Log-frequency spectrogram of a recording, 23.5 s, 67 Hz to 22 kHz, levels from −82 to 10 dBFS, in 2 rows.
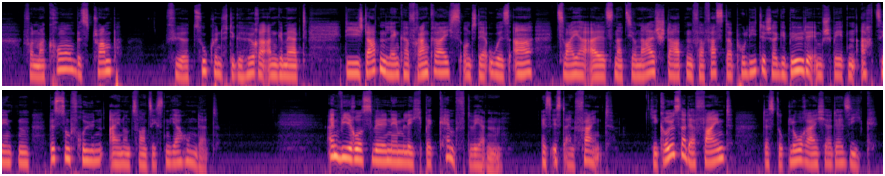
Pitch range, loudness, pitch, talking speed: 135-170 Hz, -21 LUFS, 150 Hz, 115 wpm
